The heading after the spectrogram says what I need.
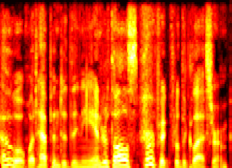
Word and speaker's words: Neanderthal: So Neanderthals, the correct pronunciation is tall, by the way.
